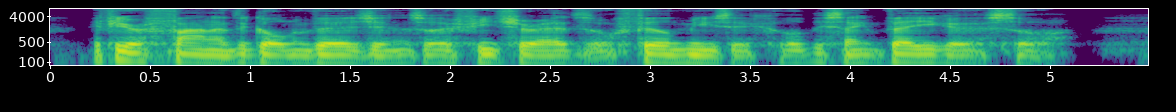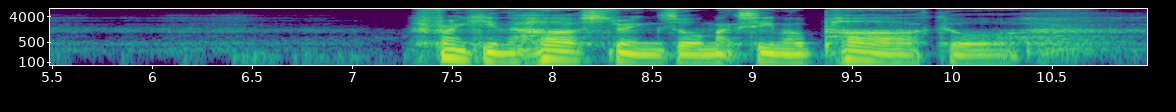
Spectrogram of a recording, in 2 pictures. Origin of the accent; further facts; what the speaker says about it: a village near Sunderland, North East England, United Kingdom; I'm from a village that has had it hard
